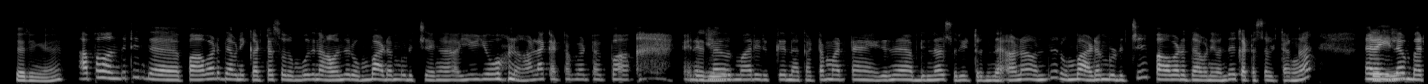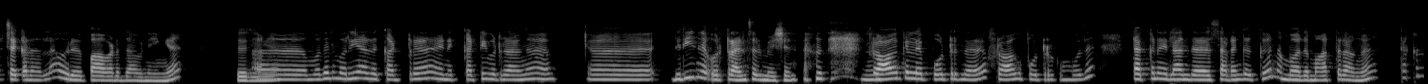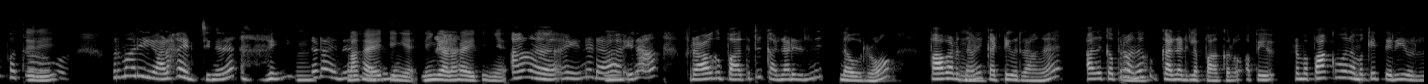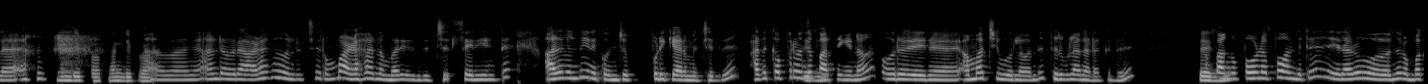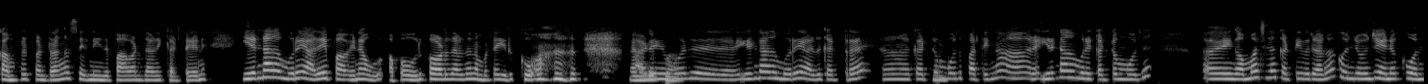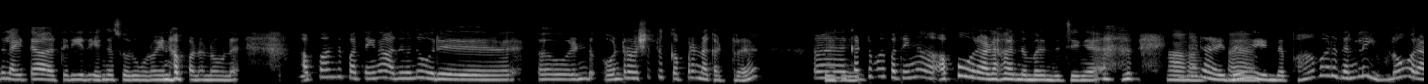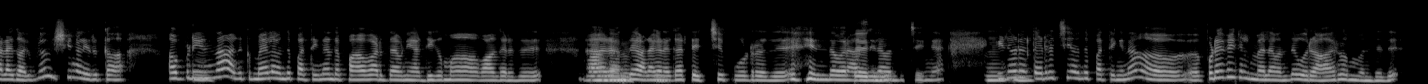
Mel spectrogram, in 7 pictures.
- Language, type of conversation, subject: Tamil, podcast, சுயமாக கற்றதை வேலைக்காக எப்படி பயன்படுத்தினீர்கள்?
- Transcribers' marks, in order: laughing while speaking: "ஐயய்யோ! நான்லாம் கட்ட மாட்டேம்ப்பா! எனக்கெல்லாம் ஒருமாரி இருக்கு. நான் கட்டமாட்டேன் இது என்ன?"; in English: "ட்ரான்ஸ்ஃபார்மேஷன் ஃப்ராகுல"; in English: "ஃப்ராக்"; laughing while speaking: "ஐ! என்னடா! இது முதல்ல ஆ என்னடா!"; in English: "ஃப்ராக்"; chuckle; other noise; in English: "கம்பள்"; chuckle; laughing while speaking: "என்ன பண்ணணுன்னு"; chuckle; surprised: "என்னடா! இது இந்த பாவாட தவணில … இருக்கா! அப்டி இருந்தா"; tapping; chuckle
